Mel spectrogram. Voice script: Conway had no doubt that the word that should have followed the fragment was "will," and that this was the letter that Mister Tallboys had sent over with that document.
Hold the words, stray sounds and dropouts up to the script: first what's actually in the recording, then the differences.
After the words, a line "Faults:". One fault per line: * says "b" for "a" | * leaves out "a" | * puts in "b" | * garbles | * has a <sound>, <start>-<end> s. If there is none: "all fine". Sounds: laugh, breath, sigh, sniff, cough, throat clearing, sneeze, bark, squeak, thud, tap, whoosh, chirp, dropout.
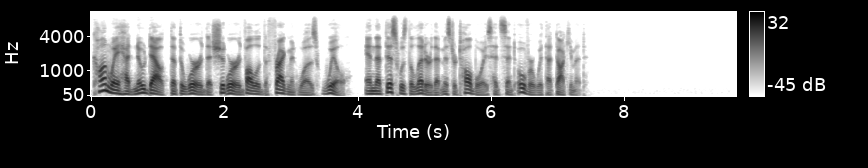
Conway had no doubt that the word that should word followed the fragment was "will," and that this was the letter that Mister Tallboys had sent over with that document.
Faults:
* says "word" for "have"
